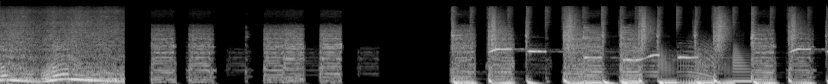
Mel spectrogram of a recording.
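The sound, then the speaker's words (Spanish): A motorcycle engine revs in short, choppy bursts separated by brief silences, then roars loudly and steadily, its pitch climbing and dropping as it surges through several gear changes. “Arranca tus motores y sal de la rutina a golpe de gas.”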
